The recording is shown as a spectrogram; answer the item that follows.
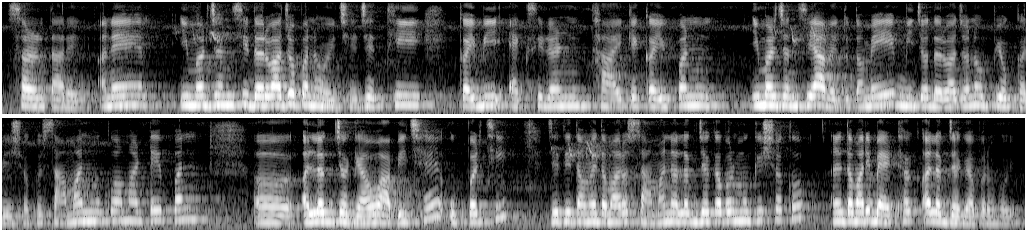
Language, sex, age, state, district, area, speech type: Gujarati, female, 18-30, Gujarat, Surat, rural, spontaneous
